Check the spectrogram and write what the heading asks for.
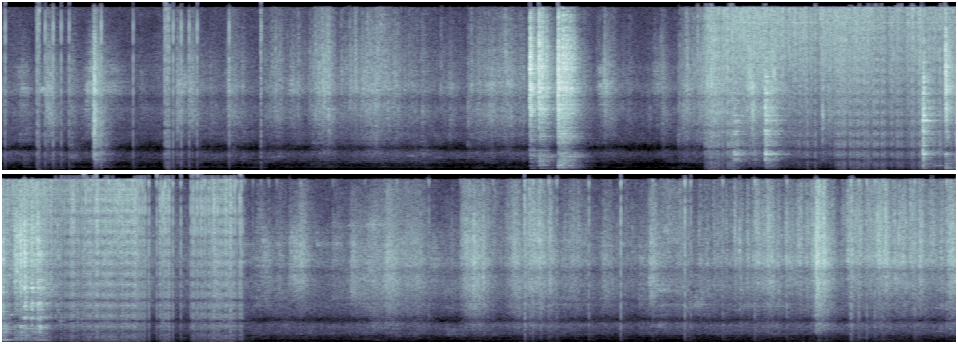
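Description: Kitchen food-prep sounds: scattered clicks and clatter of dishes and utensils, with a steady hiss for about five seconds in the middle that cuts off abruptly.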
